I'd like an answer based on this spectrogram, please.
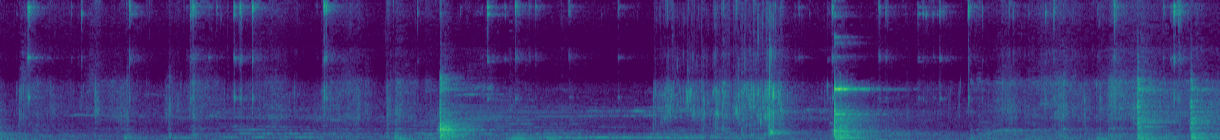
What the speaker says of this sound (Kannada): ನೆಕ್ಸ್ಟ್ ನಾನು ಸ್ವಲ್ಪ ನೀರು ಹಾಕ್ಕೊತಾ ಇದ್ದೀನಿ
